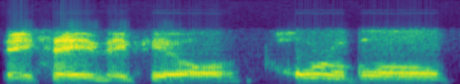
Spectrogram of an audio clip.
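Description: Male caller, deep pitch-shifted voice changer, low voice, hesitant, phone-line sound. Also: animated, a crowd in the background. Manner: hesitant, halting.

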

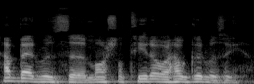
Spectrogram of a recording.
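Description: A man's voice: mid-range voice, a little fast, warm tone. A man hosting a television studio interview, breaking in with short questions. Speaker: talk show host.

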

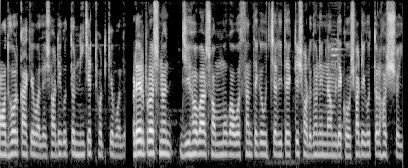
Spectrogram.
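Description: A man teaching a lesson as a quiz, reading each question and then its correct answer in a steady drilling way. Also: sits high. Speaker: coaching teacher.

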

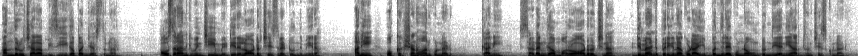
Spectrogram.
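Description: A man narrating a scripted audio story in an expressive way. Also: mid-range voice, a little fast, soft background music.

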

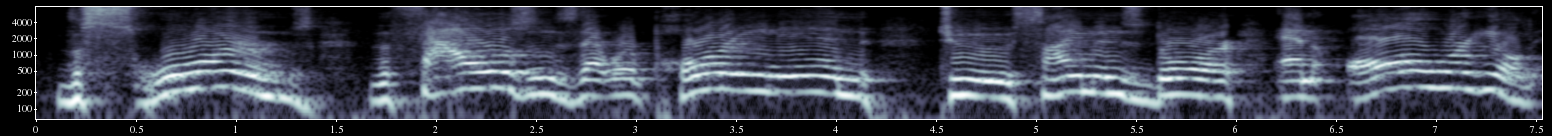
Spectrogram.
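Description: Guy leading a bible class, chatty, keeps asking the room questions, voice sits a bit high. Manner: conversational, asks the class questions. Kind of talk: informal Bible lesson to a class.

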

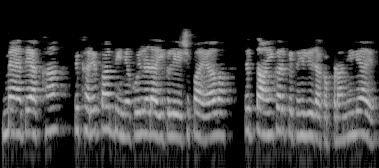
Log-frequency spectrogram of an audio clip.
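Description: A woman playing a timid young bride in a home-made family drama. She pleads softly and anxiously in a fairly high voice, and the sound is thin and tinny, as though heard over a phone line. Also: fairly even intonation, fairly quick, close to an everyday voice. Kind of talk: amateur family drama acting.

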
